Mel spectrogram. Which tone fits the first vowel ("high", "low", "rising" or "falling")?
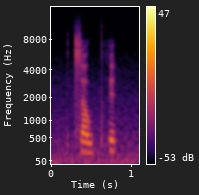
low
